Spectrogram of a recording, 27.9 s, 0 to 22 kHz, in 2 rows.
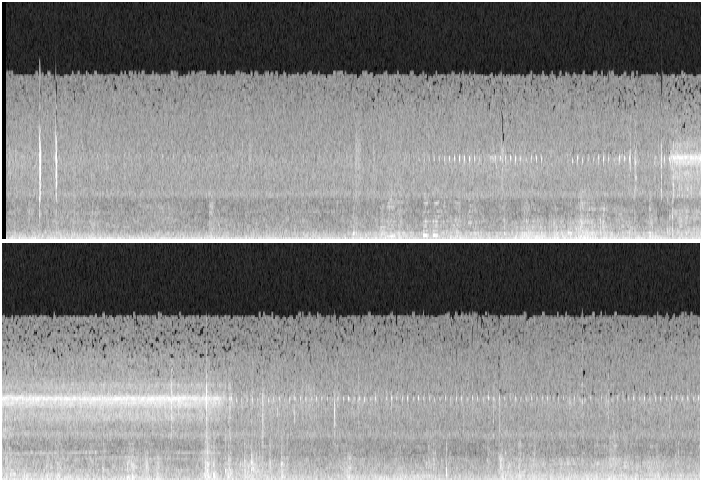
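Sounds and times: steady low rumble: 0.1s - 27.9s
thin high whine: 7.0s - 27.9s.

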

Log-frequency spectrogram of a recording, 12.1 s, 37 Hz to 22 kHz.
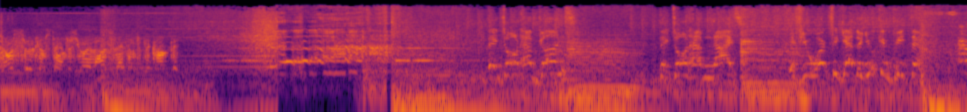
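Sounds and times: man speaking: 0.0s - 2.3s
low steady drone: 0.0s - 3.5s.

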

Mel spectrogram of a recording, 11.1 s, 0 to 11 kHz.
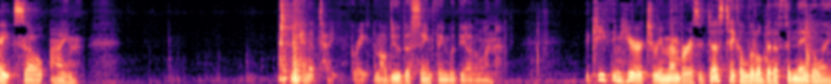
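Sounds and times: man's voice: 3.9s - 6.8s, 7.8s - 11.0s.

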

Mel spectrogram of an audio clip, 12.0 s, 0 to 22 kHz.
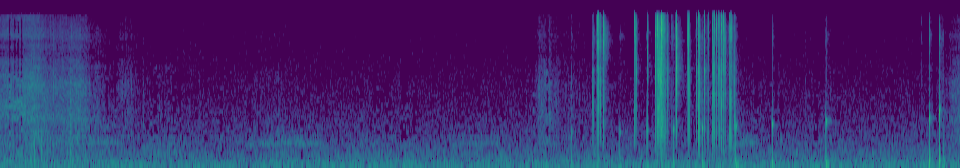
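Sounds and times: crackling clicks and scrapes: 7.1s - 9.2s.

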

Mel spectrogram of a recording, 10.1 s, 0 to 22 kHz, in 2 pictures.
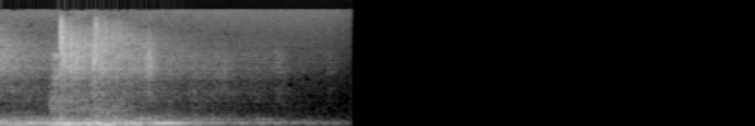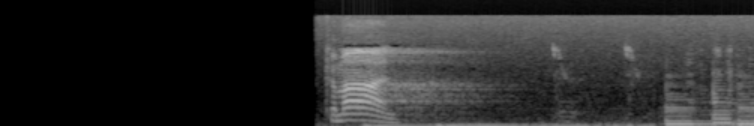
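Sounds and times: sharp drum hit: 0.0s - 2.0s.

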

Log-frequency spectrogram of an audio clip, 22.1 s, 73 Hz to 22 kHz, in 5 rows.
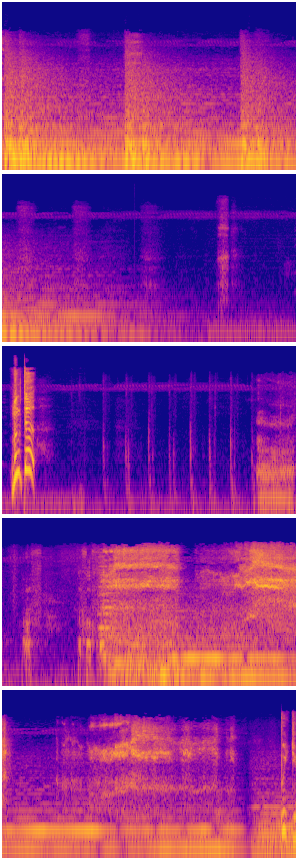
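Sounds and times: low music drone: 0.0s - 7.3s, 14.6s - 22.0s
man shouting: 9.0s - 9.4s
pig squealing loudly: 14.4s - 17.8s, 18.4s - 21.3s.

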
